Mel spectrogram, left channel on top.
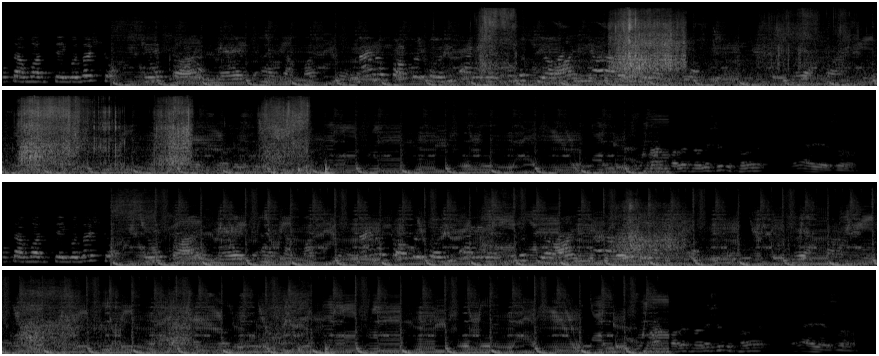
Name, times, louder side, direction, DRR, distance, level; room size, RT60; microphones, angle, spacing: voice 1, 0.0-2.1 3.5-7.3, left 1 dB, 15° left, 0.6 m, -47 dB
sound 1, 1.1-15.4, right 3 dB, 30° right, 0.4 m, -46 dB
voice 2, 1.6-4.0 5.3-6.9 7.8-9.2, right 2 dB, 65° right, 1.3 m, -49 dB
sound 2, 4.2-12.0, left 9 dB, 55° left, 0.4 m, -42 dB
voice 3, 10.4-11.7 15.0-17.3, left 1 dB, 50° right, 2.1 m, -55 dB
4.2 x 2.5 x 4.3 m
head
